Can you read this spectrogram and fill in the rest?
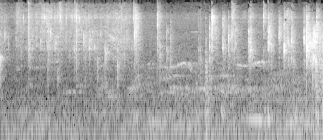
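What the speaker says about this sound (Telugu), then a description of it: "తాలింపు బాగా వేగిపోయింది ఫ్రెండ్స్" Dried red chillies and black pepper crackle and sizzle in hot oil, a busy spattering hiss with sharp pops scattered throughout, close and fairly quiet.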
